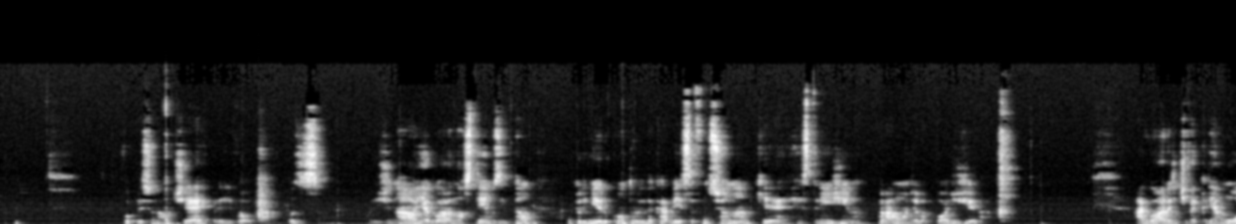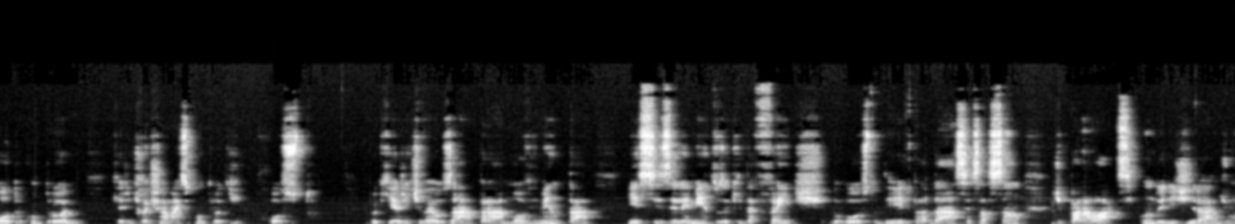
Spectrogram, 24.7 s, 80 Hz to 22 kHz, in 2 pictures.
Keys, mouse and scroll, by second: 0.0 Escape, 1.6 alt+r, 3.6 ctrl+middle click, 4.5 shift+middle click, 5.4 ctrl+middle click, 6.2 r, 9.6 Escape, 10.6 ctrl+middle click, 11.8 shift+middle click, 15.4 ctrl+middle click.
